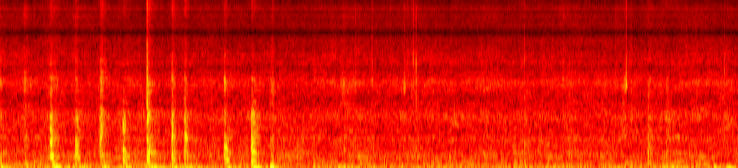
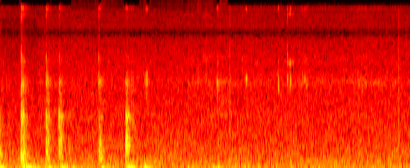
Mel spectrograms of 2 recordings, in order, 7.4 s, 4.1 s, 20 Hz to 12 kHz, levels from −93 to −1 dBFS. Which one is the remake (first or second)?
first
